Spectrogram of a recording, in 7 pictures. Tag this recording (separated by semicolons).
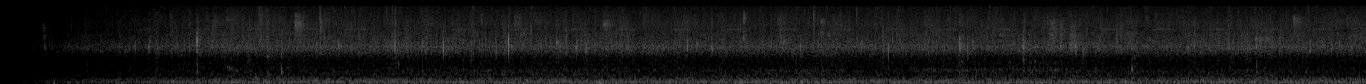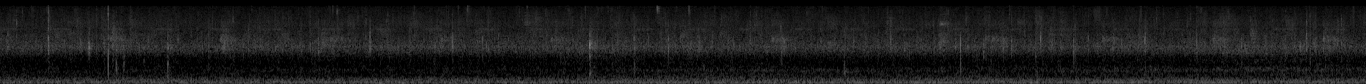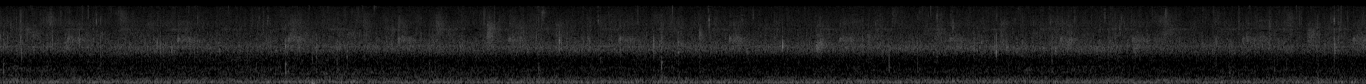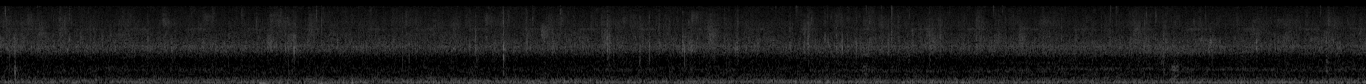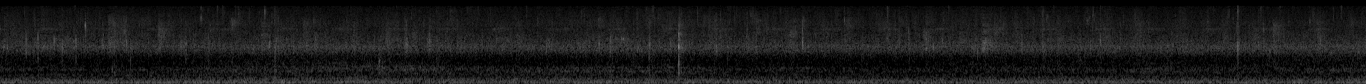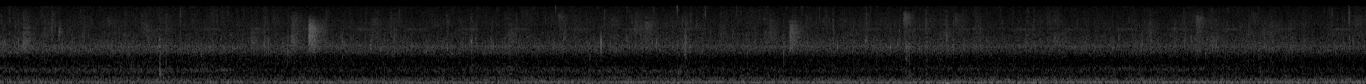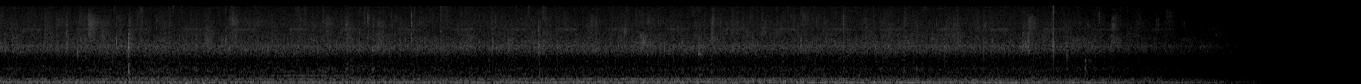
drip; dripping; drizzle; drops; rain; raining; rainy; water; wet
